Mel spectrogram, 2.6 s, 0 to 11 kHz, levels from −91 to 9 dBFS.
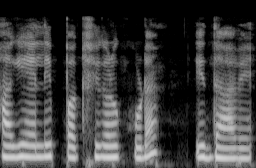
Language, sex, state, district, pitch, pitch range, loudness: Kannada, female, Karnataka, Bidar, 220 Hz, 210-230 Hz, -15 LUFS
